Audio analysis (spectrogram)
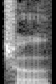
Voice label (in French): "che2", chinois; Cours-de-Chinois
